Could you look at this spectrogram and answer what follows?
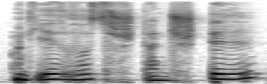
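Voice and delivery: usual speaking voice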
